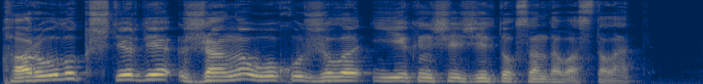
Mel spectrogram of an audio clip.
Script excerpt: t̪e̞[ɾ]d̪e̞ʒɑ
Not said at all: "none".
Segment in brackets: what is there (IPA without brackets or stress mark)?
ɾ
